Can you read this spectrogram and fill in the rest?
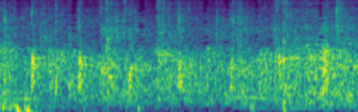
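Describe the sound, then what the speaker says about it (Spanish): Audience at a conference session on the circular economy claps for an engineer after his talk, a soft, fairly distant, even patter of many hands. "Nuevamente un aplauso para el ingeniero por su ponencia"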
